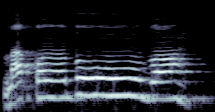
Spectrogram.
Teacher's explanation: جب بھی گول تا پہ وقف ہوگا تو ہا بن جائے گی، یعنی یہ دو نقطے ختم، اب صرف ہا رہ گئی تو یہ ہا ہی پڑھیں گے۔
